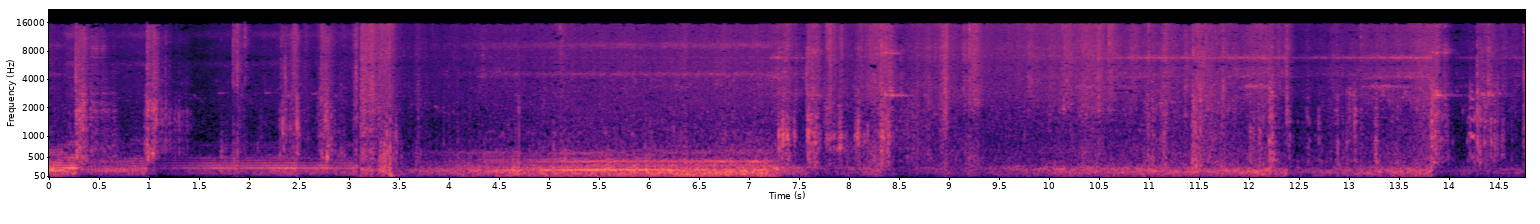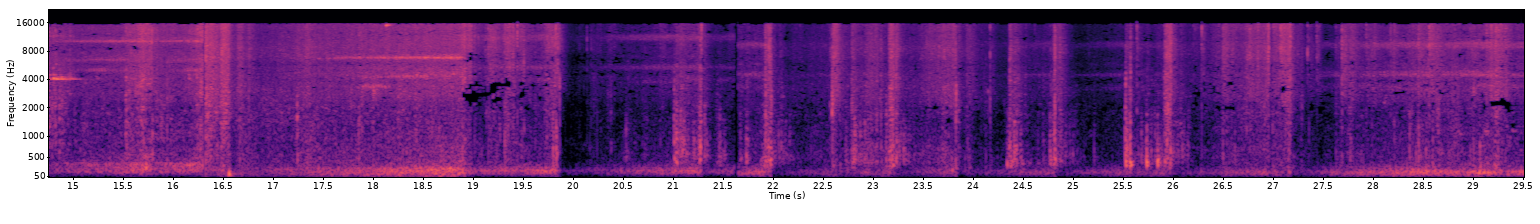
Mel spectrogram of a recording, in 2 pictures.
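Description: A pole blade scrapes and saws at palm fronds.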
